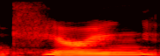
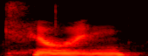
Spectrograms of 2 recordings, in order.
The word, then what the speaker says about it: Karen: Oh, Caring. It's pronounced Caring. So it's Karen Grossman is the woman who came up with this line, but it's supposed to be pronounced Caring, and she has some lovely beauty products.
